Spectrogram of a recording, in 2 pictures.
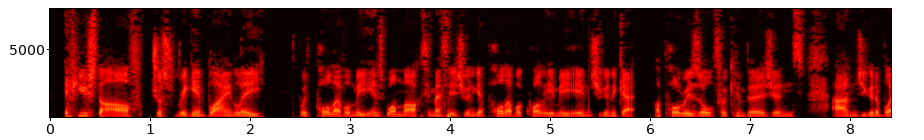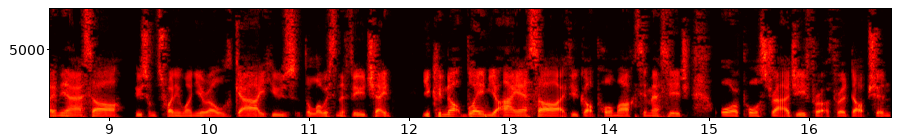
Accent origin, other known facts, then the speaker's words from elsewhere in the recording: Glasgow, Scotland, United Kingdom; I'm a northerner. I was born in Glasgow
